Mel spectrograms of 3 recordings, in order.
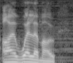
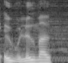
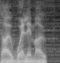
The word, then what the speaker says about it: Iwuelamo: Alongside Hugh was Darren Lewis from The Mirror and former footballer Chris Iwuelamo. And yes, I am pronouncing his name correctly. Lots of you say Uwulumo. You are Uwulu wrong. It's Iwuelamo, he told me.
